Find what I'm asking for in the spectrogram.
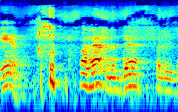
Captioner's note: laughs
